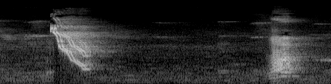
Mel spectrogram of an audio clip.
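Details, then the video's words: A parrot that mimics human speech gives one loud, harsh screech sweeping sharply downward, followed two seconds later by a shorter, buzzy syllable. "can you find out what is this Parrot saying?"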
